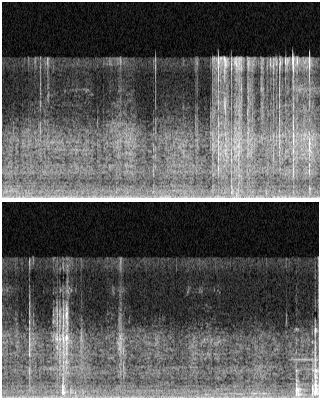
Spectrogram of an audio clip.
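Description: Steady low background rumble, with a few light metal clicks and knocks as king pin parts are handled on the forklift steering knuckle, the two sharpest near the end.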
